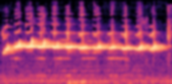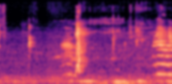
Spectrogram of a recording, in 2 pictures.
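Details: Indian ringneck parrot calling "Mithu", opening with a long, steady trilled whistle of about two seconds, then quieter scattered squawks and a final harmonic squawk over background noise.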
